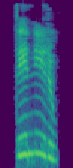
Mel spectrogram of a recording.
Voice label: "తేనీరు", Telugu; thee-in-andere-talen

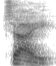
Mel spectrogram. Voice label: "чай", Bulgaars; thee-in-andere-talen

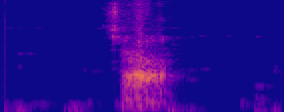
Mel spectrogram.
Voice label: "tsa", Cebuano; thee-in-andere-talen

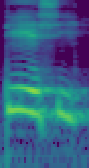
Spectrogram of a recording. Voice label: "tiesi", Nluu westelijk; thee-in-andere-talen

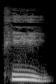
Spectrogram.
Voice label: "ティー" Japans; thee-in-andere-talen

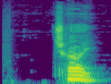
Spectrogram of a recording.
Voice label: "چای", Ottomaans Turks; thee-in-andere-talen

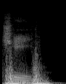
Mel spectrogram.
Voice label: "чей", Tsjoevasj; thee-in-andere-talen

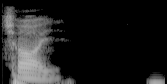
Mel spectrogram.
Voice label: "چای", Perzisch; thee-in-andere-talen

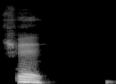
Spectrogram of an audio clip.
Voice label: "чей", Tsjoektsjisch; thee-in-andere-talen

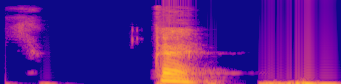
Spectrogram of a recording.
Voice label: "tè", Corsicaans; thee-in-andere-talen

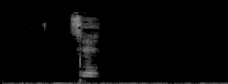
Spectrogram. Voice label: "цә", Kalmuks; thee-in-andere-talen

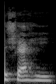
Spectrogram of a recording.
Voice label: "ሻሂ", Tigrinya; thee-in-andere-talen

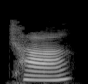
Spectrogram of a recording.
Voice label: "茶", Jin; thee-in-andere-talen

